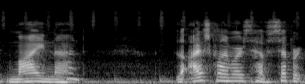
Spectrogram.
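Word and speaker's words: マイナン: While commonly theorized to represent the Pokemon characters Plussy and Minun, I cannot see those names, as their Japanese names are pronounced Parasusu and Mainan.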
